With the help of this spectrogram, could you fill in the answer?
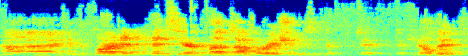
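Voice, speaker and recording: A man talks at a moderate pace with ordinary pitch variation. Audible room echo and noticeable background noise surround his voice. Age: 60s. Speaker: environmental group director. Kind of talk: conference panel talk. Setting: workshop with audience.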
